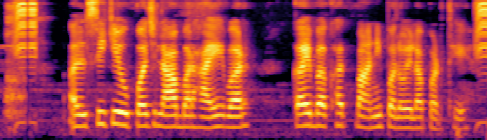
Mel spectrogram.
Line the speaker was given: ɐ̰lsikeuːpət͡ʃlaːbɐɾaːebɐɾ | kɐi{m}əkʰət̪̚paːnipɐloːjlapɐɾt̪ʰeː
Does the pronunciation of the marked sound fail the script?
yes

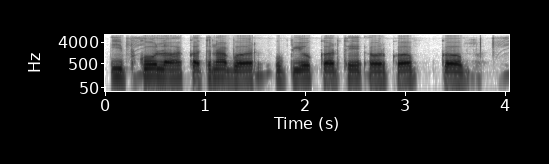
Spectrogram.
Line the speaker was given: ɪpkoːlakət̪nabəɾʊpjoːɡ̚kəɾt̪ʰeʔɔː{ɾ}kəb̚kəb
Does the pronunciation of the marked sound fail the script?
no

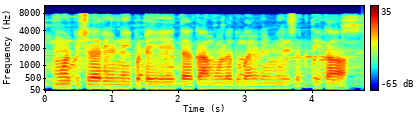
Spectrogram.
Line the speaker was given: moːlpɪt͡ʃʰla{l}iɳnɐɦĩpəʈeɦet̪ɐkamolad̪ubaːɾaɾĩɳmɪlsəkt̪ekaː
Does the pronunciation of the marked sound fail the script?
yes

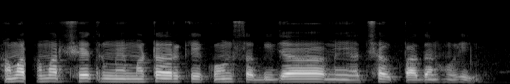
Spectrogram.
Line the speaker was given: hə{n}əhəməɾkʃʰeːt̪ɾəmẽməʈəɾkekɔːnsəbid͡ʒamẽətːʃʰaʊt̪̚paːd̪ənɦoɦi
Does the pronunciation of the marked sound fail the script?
yes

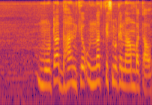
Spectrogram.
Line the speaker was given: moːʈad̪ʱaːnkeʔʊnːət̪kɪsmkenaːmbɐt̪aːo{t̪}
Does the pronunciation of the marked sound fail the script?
yes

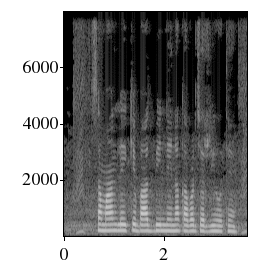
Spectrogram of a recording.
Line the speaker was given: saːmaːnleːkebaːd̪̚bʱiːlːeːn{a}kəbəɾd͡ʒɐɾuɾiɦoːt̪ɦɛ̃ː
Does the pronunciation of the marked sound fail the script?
no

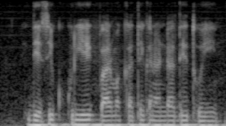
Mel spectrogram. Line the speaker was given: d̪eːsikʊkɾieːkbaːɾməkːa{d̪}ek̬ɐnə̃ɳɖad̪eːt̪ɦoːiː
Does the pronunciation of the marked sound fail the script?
yes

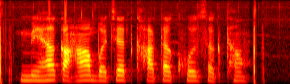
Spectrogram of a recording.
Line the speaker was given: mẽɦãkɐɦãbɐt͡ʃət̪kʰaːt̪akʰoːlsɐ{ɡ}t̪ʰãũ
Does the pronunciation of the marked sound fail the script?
yes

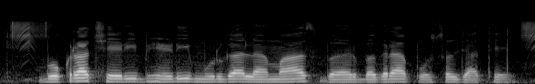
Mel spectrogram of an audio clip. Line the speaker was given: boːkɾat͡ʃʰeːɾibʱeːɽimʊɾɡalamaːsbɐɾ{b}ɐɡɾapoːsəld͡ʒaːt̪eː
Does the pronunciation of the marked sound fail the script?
no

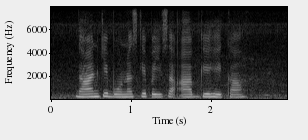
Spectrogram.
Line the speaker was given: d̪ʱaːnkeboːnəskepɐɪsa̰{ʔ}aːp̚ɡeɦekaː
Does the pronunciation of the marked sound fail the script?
no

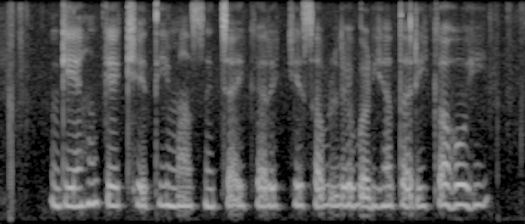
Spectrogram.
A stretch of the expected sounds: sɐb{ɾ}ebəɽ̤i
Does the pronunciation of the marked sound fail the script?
yes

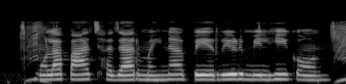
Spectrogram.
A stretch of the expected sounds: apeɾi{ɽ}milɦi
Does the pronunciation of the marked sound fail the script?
no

